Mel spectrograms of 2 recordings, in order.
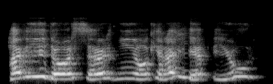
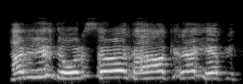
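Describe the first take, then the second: First: Mocking Indian accent, a touch garbled; mock underwater-sounding Indian accent. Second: Higher, louder mock Indian accent, pushed harder. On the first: Mocking a clerk who speaks like he's underwater, Indian accent. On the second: The clerk repeating himself to the confused customer, mock Indian accent. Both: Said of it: "how they speak, like they're underwater".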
